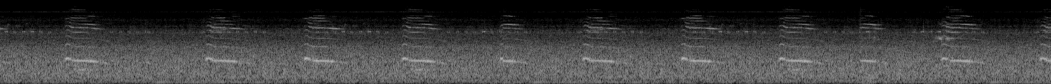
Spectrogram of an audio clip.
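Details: Great barbet in Himachal Pradesh, India, giving about ten evenly spaced calls, each a brief rising note sliding into a slightly lower, sustained tone. The calls repeat roughly once per second against steady, hissing ambient noise.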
